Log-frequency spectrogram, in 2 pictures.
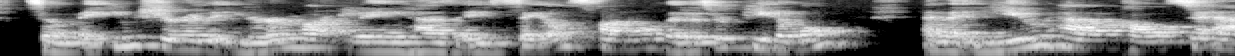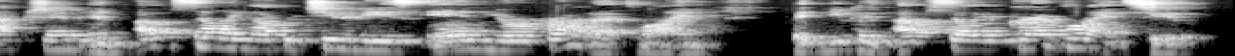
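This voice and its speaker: A woman's medium-pitched voice at a moderate pace, with very even loudness. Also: ordinary pitch variation. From US South, Texas/Louisiana. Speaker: marketing consultant. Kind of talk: podcast interview.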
